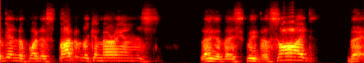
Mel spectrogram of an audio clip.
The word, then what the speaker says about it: Cimmerians: So one group of the Cimmerians, or sometimes they're pronounced the Sumerians or Cimmerians, so one group of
